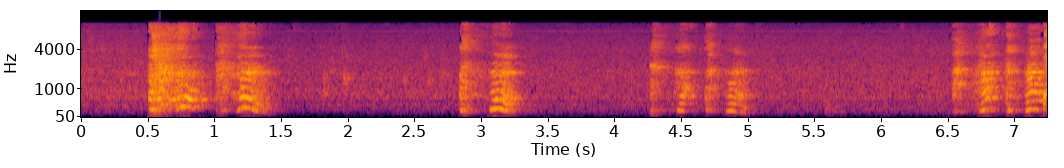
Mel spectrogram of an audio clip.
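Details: Child aged 1 year 2 months imitating his sister's cough: four groups of short, playful, funny coughs copied from others, not from illness.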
